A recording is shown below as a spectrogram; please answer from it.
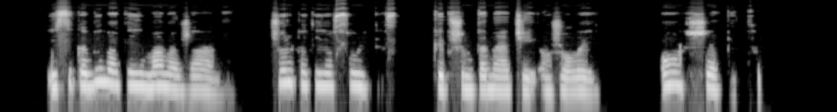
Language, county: Lithuanian, Klaipėda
